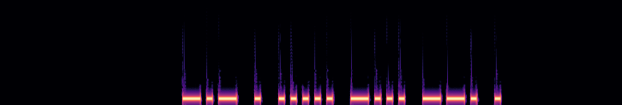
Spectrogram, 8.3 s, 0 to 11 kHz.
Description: Morse code, heard as a keyed tone, about 15 wpm, 700 Hz. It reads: KE5BGE
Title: USA Call Signs - 6 Characters - Repeated 2x - 15wpm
